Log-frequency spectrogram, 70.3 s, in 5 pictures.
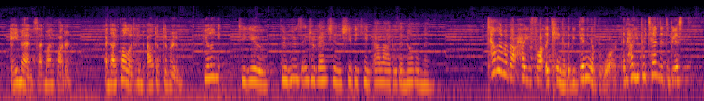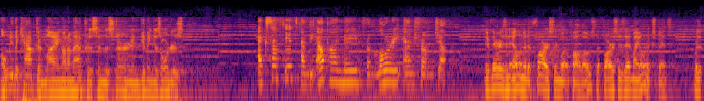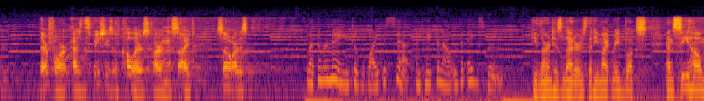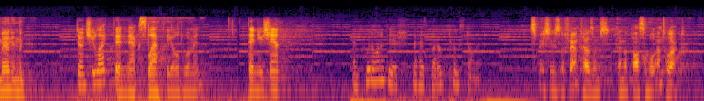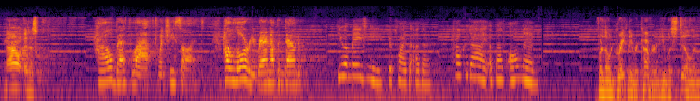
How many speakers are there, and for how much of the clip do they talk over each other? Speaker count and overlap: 10, no overlap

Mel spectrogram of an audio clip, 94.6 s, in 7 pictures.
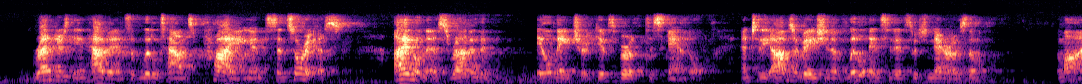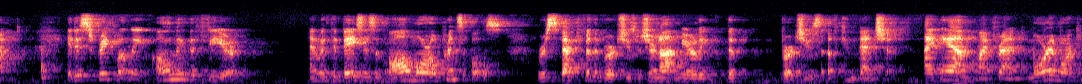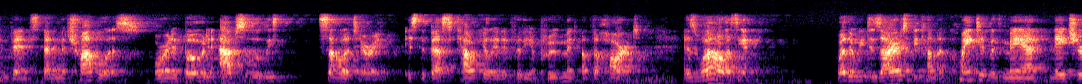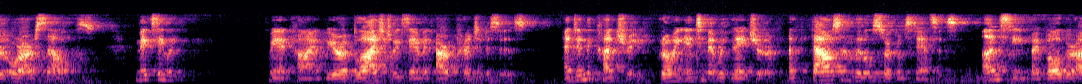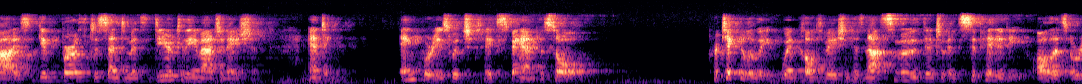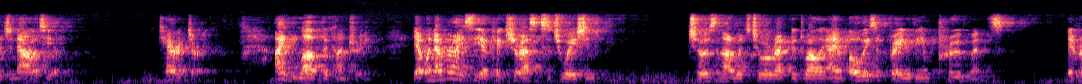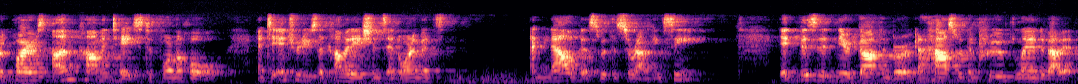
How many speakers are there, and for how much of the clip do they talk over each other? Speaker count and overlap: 1, no overlap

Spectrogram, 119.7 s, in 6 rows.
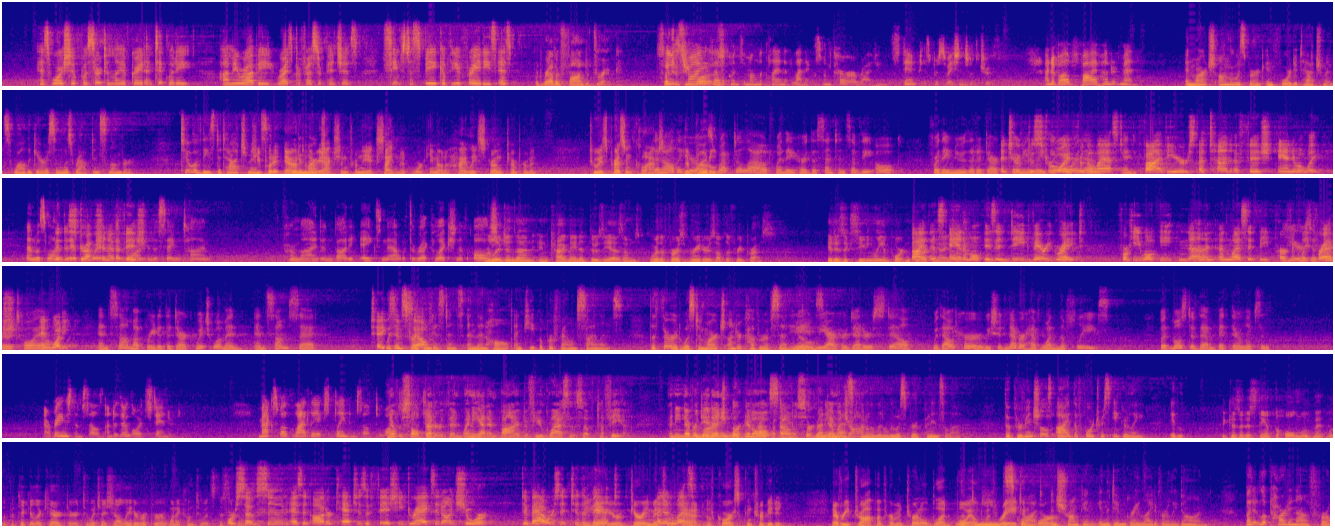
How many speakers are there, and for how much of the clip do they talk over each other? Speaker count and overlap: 9, about 17%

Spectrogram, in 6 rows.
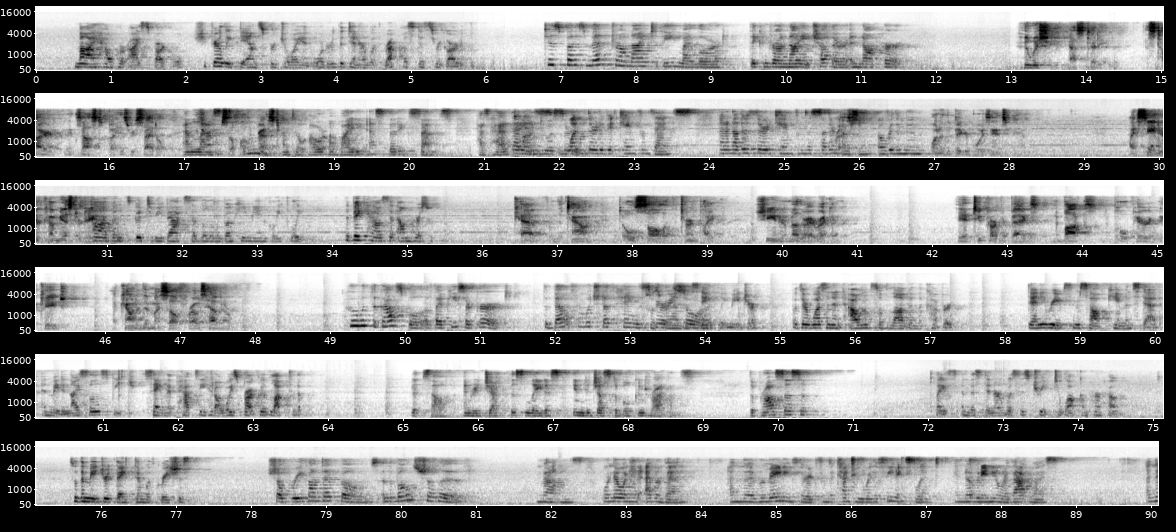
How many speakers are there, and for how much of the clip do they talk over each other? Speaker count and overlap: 5, about 7%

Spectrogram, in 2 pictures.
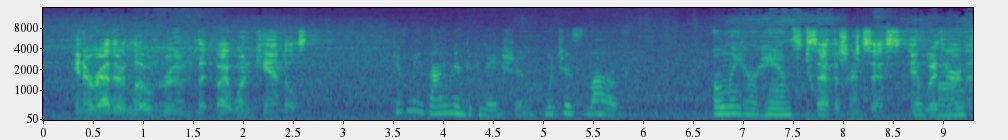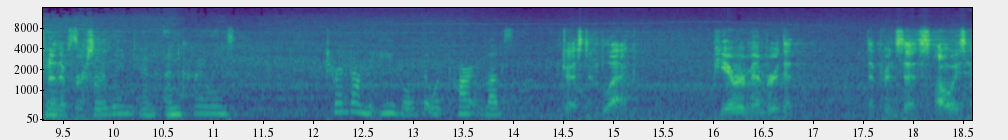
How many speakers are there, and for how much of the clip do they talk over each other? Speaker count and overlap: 3, about 13%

